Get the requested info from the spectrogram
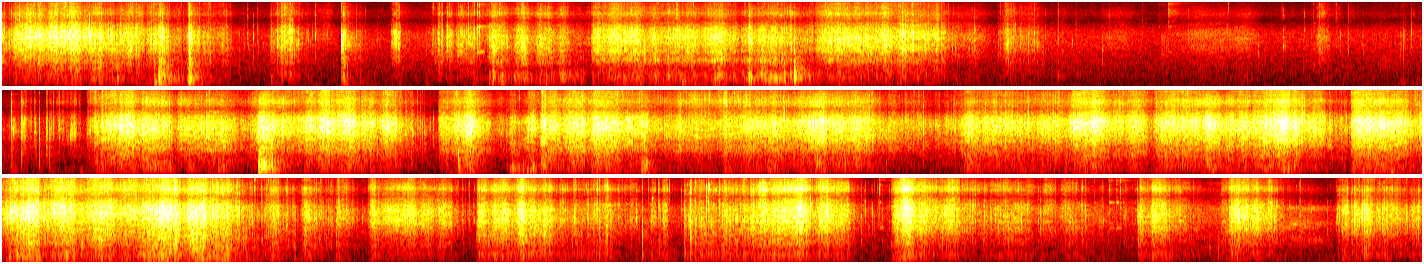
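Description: Plastic bag and paper packets crinkling and rustling as they are handled, with small clicks and taps. It goes quieter for a few seconds about a third of the way in, then the rustling carries on steadily.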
